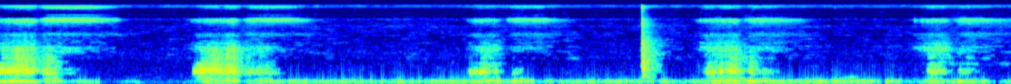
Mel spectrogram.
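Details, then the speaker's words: Rhythmic noisy breathing, about four to five breaths in the clip, with quiet room noise between; snoring in a sleeping dog named Buster, caught on camera. "Snoring, you're snoring."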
